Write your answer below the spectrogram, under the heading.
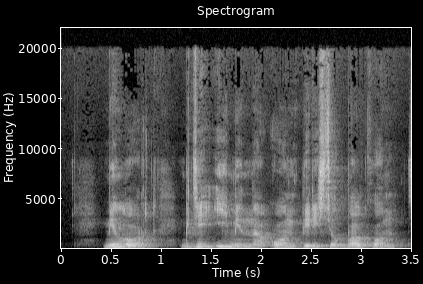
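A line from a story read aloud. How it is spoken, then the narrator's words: Plain. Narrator (Russian): спросил он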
